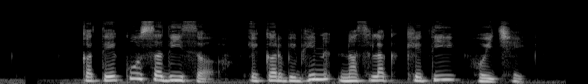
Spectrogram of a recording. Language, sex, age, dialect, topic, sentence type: Maithili, male, 31-35, Eastern / Thethi, agriculture, statement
